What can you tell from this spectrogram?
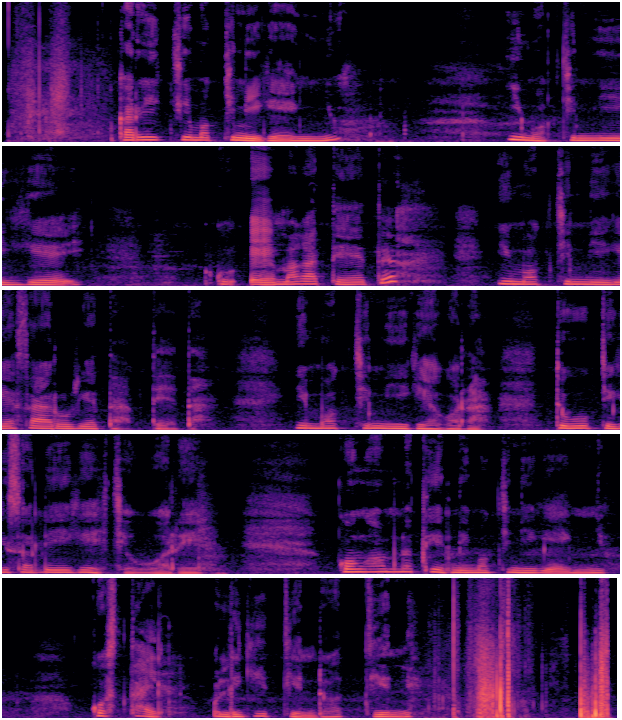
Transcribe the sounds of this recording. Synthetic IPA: ka˦ɾi˦k̚t͡ʃe˦mɔ˦k̚t͡ʃi˦ni˨kɛ˨ŋɲu˦ | i˦mɔ˨k̚t͡ʃi˦ni˧kɛ | ku˨e˨ma˦ka˦tɛ˨tɛ˦ | i˦mɔ˦k̚t͡ʃi˦ni˨kɛ˦sa˦ɾo˦rjɛ˨ta˨p̚tɛ˨ta˨ | i˦mɔ˦k̚t͡ʃi˦ni˨kɛ˨kɔ˨ɾa˨tu˦wu˦k̚t͡ʃe˨ki˦sɔ˦le˦kɛ˦t͡ʃe˨wo̰˨ɾe˦ | ko˦ŋɔ˦mnɔ˦tʰe˨tni˨mɔ˦k̚t͡ʃi˦ni˧kɛ˨ŋɲu˦ | ko˦sta˦i˨l | o˨li˦ki˦tje˨ndɔ˦tje˦ni˦

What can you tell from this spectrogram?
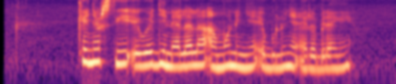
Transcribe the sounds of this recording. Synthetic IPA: ke˦ɲɔ˦ɾsi˦ʔe˨we˦d͡ʒi˦nɛ˨la˦la˦ʔa˨mɔ˦ni˨ɲe˦ʔe˨bu˨lu˦ɲe˨ʔa˨ɾɔ˨bi˨ɾa˨ŋi˦

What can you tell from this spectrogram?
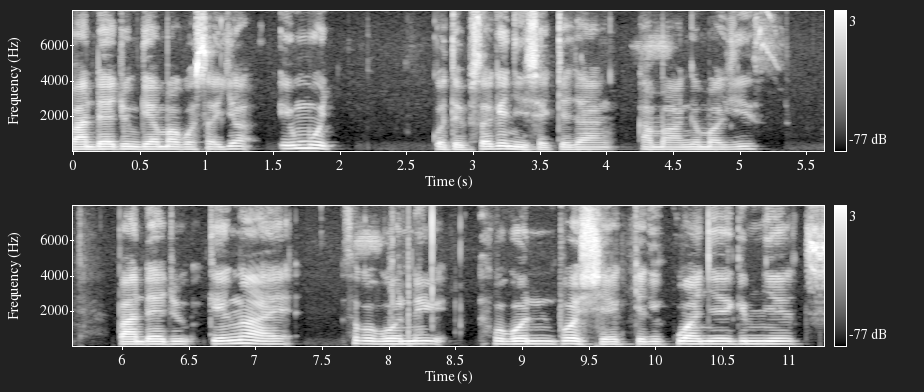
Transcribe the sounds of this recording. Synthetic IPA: pa˨ndɛ˦t͡ʃu˨ŋɡɛ˨ma˨ko˨sa˨ja˦ | i˦mʊ˦˨t͡ʃ̚ | ko˨te˨psa˦k̬e˦ɲi˨ʃe˨k̚t͡ʃe˨t͡ʃaŋ | a˨ma˨ŋɪ˨ma˨ki˦s | pa˨ndɛt͡ʃuke˦ŋa˦˨jɛ | se˦ko˨koni˦ | ko˨ko˦npo˦˨ʃe˨k̚t͡ʃa˨ki˦kwa˦ɲe˦k̬i˦mɲe˦t̚

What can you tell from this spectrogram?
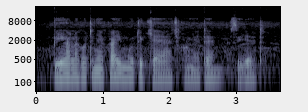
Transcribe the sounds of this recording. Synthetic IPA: pi˦ka˨lako˦ti˦ɲe˨ka̰˦i˦mu˦ti˦kt͡ʃɛ˨ja˦t͡ʃkɔ̰˨ŋɛtɛ˦nsḭ˨d͡ʒe˦t

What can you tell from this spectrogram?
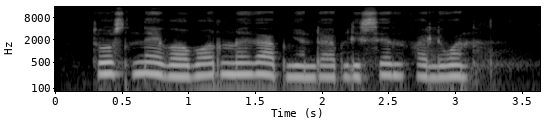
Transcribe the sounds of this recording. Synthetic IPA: to˦snɛ˦ɡɔ˨bɔ˦ɾmɛ˦ɡa˦bɲɔ˨nda˨bli˨se˦nfa˨li˨wa˦n

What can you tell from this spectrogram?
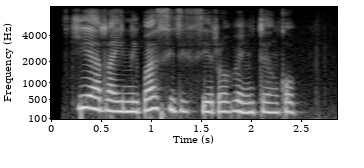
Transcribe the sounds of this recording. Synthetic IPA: kɪ˦a˨ɾa˨ini˨βa˦si˦ɾi˨se˨ɾɔ˦βɛ˨ɲtɛŋɡɔ˦p̚

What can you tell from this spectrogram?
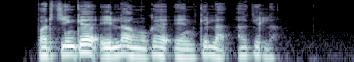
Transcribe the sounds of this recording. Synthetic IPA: pa˨ɾt͡ʃi˨ŋɡɛ˦ʔɪ˨la˦˨ŋu˨kɛ˦˨ʔe˨nkɪ˦la˨a˦kɪ˦la˨

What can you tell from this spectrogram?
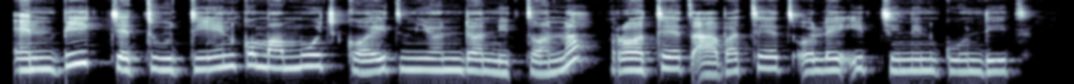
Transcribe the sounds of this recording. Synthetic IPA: ɛ˨nbi˦k̚t͡ʃe˨tuti˨nko˦mamu˦t͡ʃkɔ˨i˦tmio˦ndɔ˦nːi˨tɔ˨nɔ˦rɔ˦tɛ˦ta̰˨ba˦te˦to̰˨le˦ʔi˦t͡ʃːini˦nɡundi˦t

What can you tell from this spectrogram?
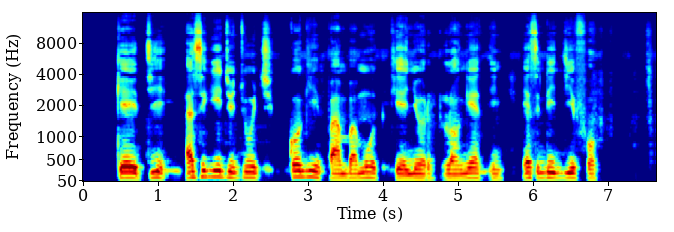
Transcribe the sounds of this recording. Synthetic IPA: ke˨ti˦a˨si˦ɡi˦d͡ʒʊ˦d͡ʒu˦t͡ʃ | ko˦ɡi˦pa˨mba˨mu˦t̪̚kʰe˨ɲo˨ɾlɔ˨ŋɛ˦t̪̚i˨ŋ | e˦sdi˦d͡ʒi˦fo˦

